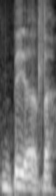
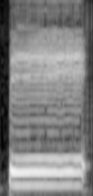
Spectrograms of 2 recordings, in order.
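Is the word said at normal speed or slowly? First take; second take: normal; slowly. First: It is said at normal speed. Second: It is said slowly, stretched out.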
